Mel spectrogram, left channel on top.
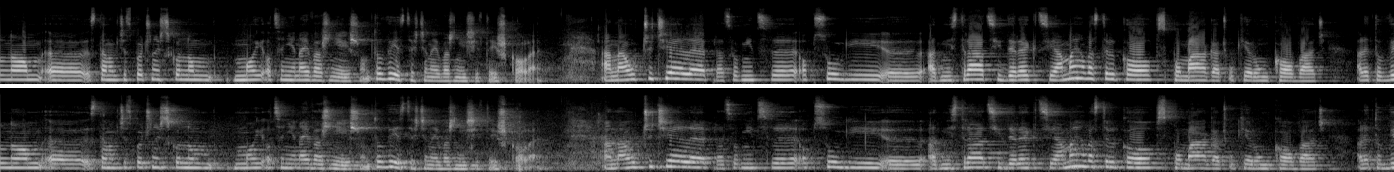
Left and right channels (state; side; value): normal; both; correlation 0.56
